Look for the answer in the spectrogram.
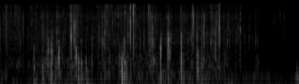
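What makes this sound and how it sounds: A small gold glittery scouring sponge sealed in a clear plastic bag is held in one hand near the mic while long dark-painted nails on the other hand scratch and crinkle the plastic. The result is a dense run of quiet, bright, sharp crackles and crinkles with almost no low end, fading toward the end.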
